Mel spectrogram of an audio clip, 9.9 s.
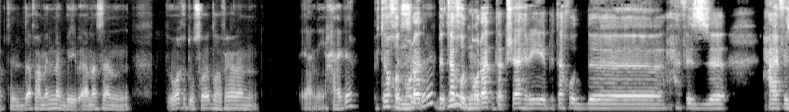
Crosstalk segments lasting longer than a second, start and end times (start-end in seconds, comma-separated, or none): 4.9-6.2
